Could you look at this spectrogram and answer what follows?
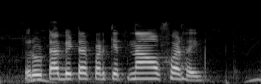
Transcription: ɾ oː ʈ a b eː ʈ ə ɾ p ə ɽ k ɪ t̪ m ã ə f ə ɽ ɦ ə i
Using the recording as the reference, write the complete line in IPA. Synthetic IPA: ɾ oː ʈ a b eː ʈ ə ɾ p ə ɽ k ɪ t̪ n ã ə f ə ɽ ɦ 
